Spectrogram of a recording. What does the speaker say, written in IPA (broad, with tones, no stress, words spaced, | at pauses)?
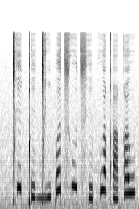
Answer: ǀʰɪ˥ǃɪ˩ɡ͡ǀi˩ pʌ˥t͡sʰu˥ t͡sʰɪ˩ pʰu˥qʼʌ˩qu˥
